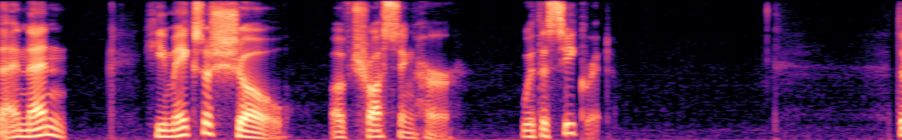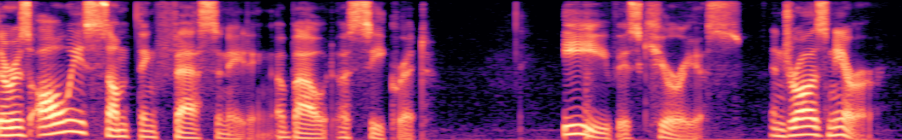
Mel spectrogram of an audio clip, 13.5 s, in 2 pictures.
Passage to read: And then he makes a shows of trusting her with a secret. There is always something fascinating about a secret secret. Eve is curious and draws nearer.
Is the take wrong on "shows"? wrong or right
wrong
